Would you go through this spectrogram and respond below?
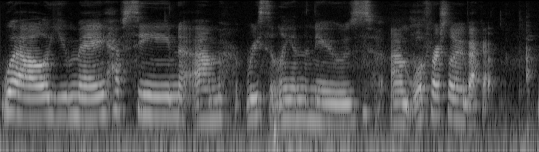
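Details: Adult woman speaking; normal voice.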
